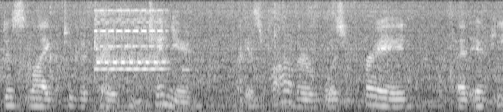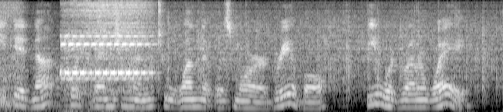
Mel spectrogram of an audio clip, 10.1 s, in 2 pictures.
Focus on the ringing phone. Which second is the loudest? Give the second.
6 s.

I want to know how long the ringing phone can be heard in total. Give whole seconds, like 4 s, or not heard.
3 s.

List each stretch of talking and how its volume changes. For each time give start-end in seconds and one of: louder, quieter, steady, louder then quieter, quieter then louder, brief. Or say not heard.
0.0-9.8 steady.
